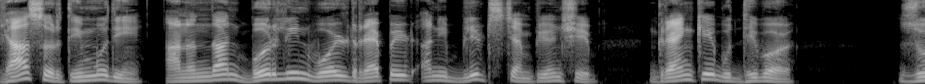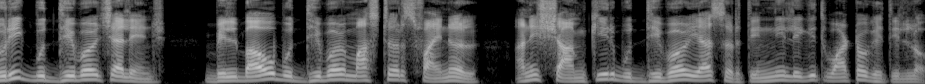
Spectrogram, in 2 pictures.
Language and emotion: Goan Konkani, neutral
